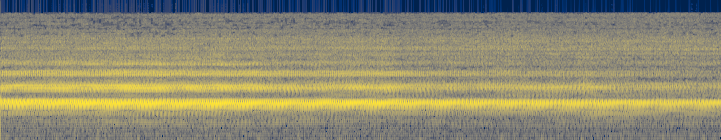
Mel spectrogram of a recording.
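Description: A steady, even singing tone from the gouge on the spinning wood, with no rattle or chatter; a clean, light cut.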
